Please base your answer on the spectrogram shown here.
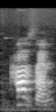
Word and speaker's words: CuZn: Established in 1987, CuZn Water Systems Inc., pronounced CuZn, is a reputable water filtration company from Arkansas.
